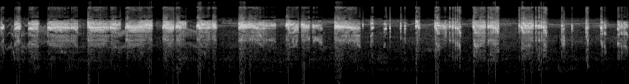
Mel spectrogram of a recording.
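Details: Swiftlet call for summoning the young: dense bursts of harsh, buzzy high chirps tumbling over one another in quick irregular volleys, with short gaps between bursts and no other sounds.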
